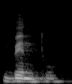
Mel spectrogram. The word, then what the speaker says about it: Bento: लिखता हो, तो कैसे हम उसका उच्चारण करेंगे, प्रोनाउंसिएशन करेंगे? बेंतु, ठीक है।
